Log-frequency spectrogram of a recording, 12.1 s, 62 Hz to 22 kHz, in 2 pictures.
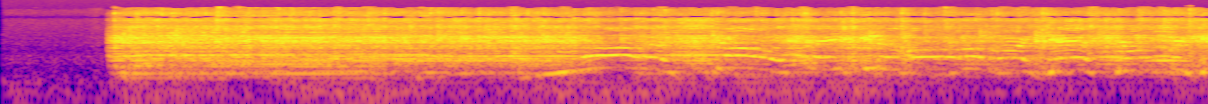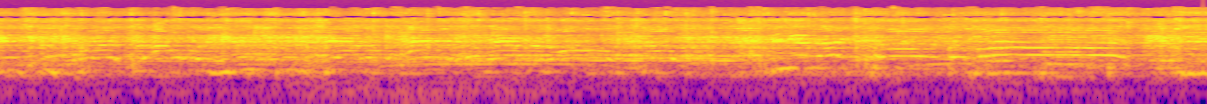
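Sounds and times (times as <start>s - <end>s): studio audience applause: 0.6s - 12.0s
talk show theme music: 0.6s - 12.0s.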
